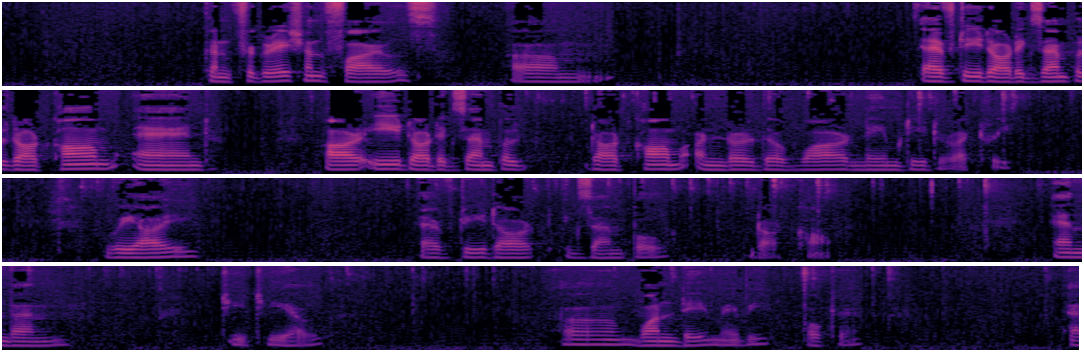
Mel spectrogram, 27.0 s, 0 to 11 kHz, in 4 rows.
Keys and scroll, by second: 7.2 space, 10.9 space, 20.0 space, 23.9 space.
